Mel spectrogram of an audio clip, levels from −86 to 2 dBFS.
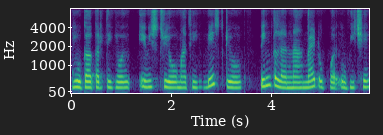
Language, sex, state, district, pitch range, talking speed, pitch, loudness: Gujarati, female, Gujarat, Valsad, 200-220 Hz, 150 wpm, 205 Hz, -16 LUFS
